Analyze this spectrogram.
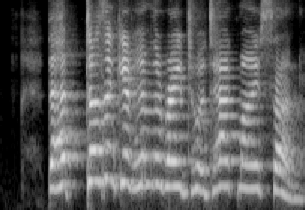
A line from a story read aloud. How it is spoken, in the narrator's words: hollered Mr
